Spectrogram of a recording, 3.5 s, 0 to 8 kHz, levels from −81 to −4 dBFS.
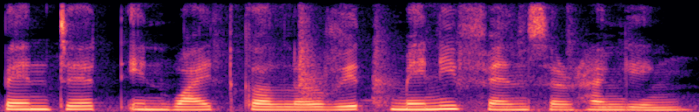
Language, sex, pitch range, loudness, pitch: English, female, 195-220 Hz, -15 LUFS, 205 Hz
